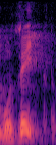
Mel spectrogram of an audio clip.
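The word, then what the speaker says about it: mosaic: あれは発音はモゼイクとか言うんだよね。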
